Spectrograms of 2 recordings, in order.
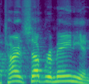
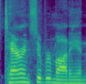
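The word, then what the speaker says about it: Taran Subramanian: how are you uh Tarn subramanian did I get that right hey Lou I got to give you credit for the first time uh for a first time person trying to pronounce it pretty close it's Taran supermanian uh but you can call me subi everyone just calls me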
